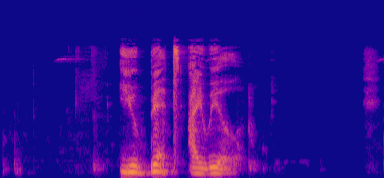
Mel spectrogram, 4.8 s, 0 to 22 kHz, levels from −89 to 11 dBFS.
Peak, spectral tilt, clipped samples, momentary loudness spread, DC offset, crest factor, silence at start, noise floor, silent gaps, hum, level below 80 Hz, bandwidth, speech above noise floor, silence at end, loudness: -8 dBFS; -4.5 dB/octave; under 0.1%; 11 LU; under 0.1%; 22 dB; 1.5 s; -87 dBFS; none; none; -58 dBFS; 9.2 kHz; 63 dB; 1.65 s; -24 LUFS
